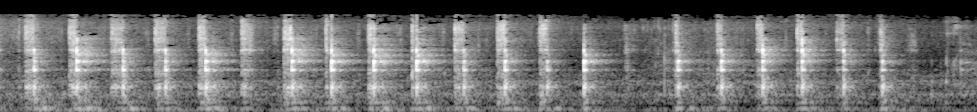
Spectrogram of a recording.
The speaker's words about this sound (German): Und die Zwiebel. Ihr könnt die in Würfel oder Scheiben schneiden. Ich schneide sie hier in feine, dünne Scheiben.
